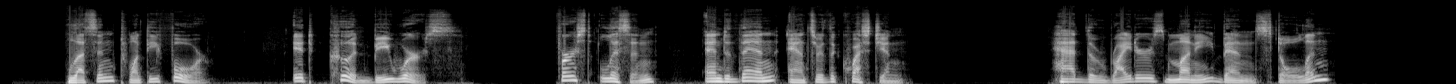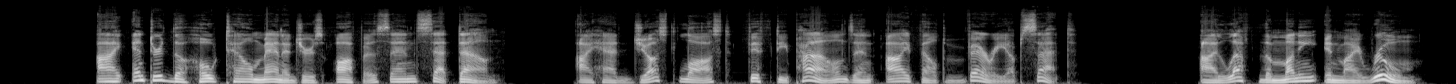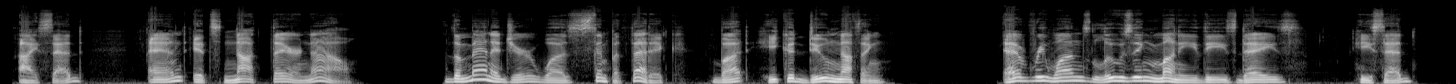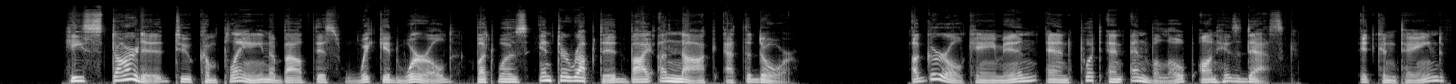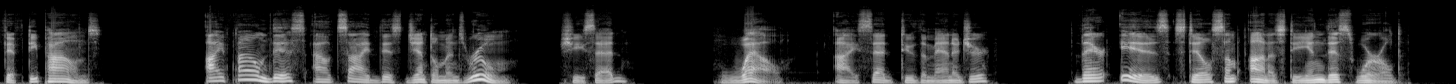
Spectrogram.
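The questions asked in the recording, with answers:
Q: Had the writer's money been stolen?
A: No, it hadn't. A girl found it outside his room.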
